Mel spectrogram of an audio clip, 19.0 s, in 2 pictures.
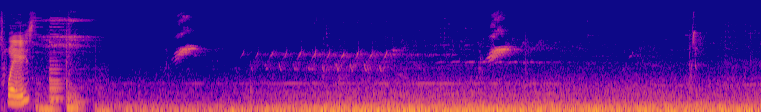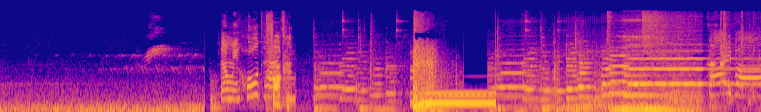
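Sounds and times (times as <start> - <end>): steady low rumble: 1.2 - 12.1
birds chirping: 1.8 - 12.1
downward-sweeping bird call: 2.1 - 8.8.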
